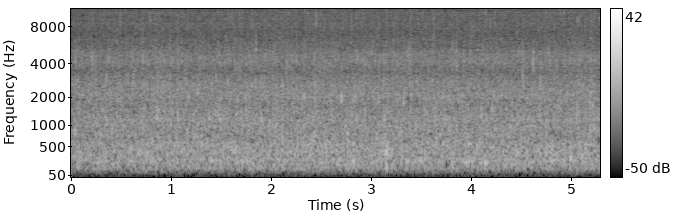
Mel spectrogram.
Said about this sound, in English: You are surrounded by green moss covering the giant boulders and rocks, and vegetation that is all tangled together reaching for the sunlight. The ambient temperature drops just a few degrees from the rushing water, and all you hear is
